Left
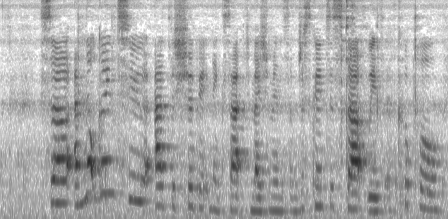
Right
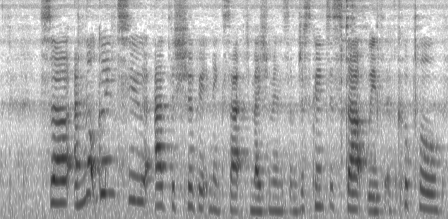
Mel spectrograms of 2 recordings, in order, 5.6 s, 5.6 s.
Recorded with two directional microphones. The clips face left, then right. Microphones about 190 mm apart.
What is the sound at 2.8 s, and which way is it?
A woman's voice, 50° right (ahead or behind).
